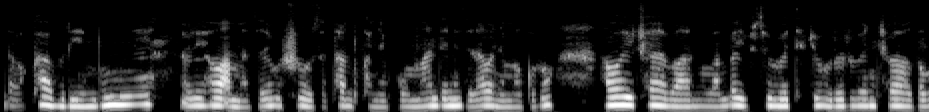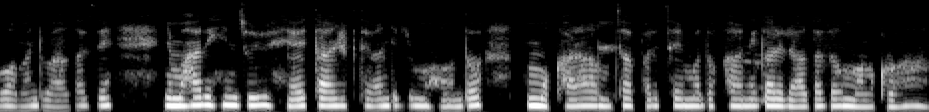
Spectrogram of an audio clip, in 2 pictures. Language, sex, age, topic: Kinyarwanda, male, 18-24, government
